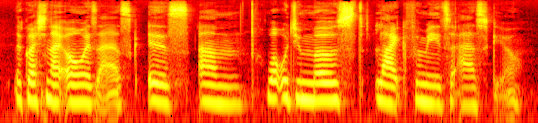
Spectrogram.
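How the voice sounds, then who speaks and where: Speaking with a Danish accent, a woman uses a medium pitch and monotone, flat intonation at a fairly slow pace. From Denmark. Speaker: podcast host and comedian. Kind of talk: podcast intro monologue; casual chat. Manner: halting.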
